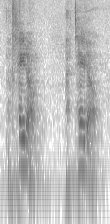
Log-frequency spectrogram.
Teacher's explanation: it became voiceless because of the the initial consonant the initial stop was voiceless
